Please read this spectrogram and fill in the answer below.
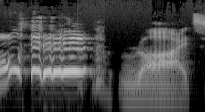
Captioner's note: Scruff laughing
